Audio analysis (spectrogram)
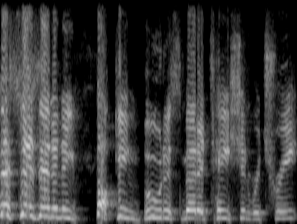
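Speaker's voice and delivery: mock angry outburst. Retelling a fellow prisoner who threw a pastry at him: mimicking an angry man. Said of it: "he gets so angry".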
